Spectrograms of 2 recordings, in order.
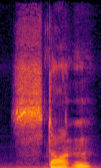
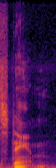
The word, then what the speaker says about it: Staunton: Staunton? Yes, that's how most normal people pronounce it. Right. Not the people of Staunton. They call it Stanton, and it's just Stanton.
